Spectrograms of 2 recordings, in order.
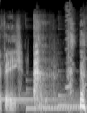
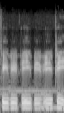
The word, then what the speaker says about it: VVVVVV: Uh, I just say V. Okay. When people ask me this question by text, I always say, "Oh, it's pronounced V V."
